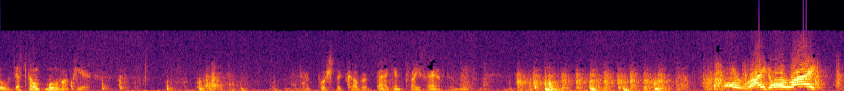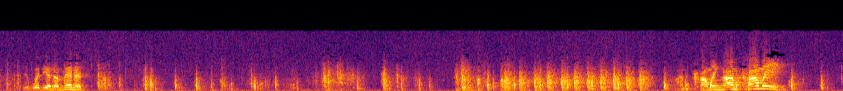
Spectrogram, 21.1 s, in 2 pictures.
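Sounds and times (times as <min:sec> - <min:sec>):
speech: 0:00.0 - 0:01.3, 0:04.0 - 0:06.6, 0:09.3 - 0:11.8, 0:19.4 - 0:20.5
loud knocking on a door: 0:06.3 - 0:08.7, 0:15.0 - 0:19.5.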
